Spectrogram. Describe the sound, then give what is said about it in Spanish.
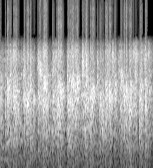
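Church audience clapping: loud, fast, steady hand claps from many people in an even rhythm, continuing without a break. “Ah, aplaudan y métale.”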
